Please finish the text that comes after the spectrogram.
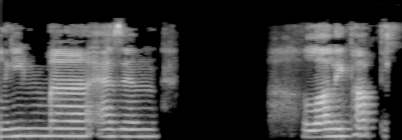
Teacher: Oh, and when you make the L sound, like the tip of your tongue, the front of your tongue touches your upper palate, the sides kind of fall down, and you feel that resonating your all the way down your tongue, which goes all the way into your throat.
